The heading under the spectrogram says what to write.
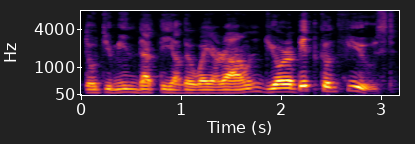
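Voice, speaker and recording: A man voicing a jovial middle-aged male android posing as a Russian policeman, with a put-on Slavic accent and a loud, cheerful, boastful manner. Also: on the low side, moderate pace, natural voice. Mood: cheerful boasting.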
